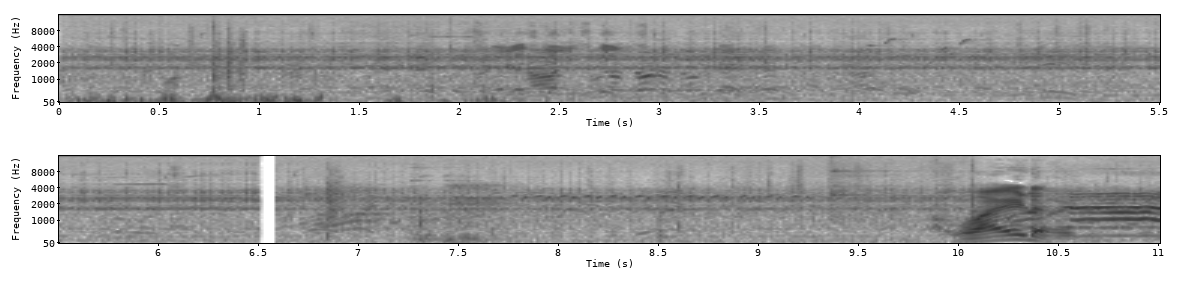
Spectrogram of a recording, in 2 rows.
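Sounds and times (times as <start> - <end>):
wind buffeting microphone: 0.0 - 6.5
faint distant voices calling: 0.4 - 11.0.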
